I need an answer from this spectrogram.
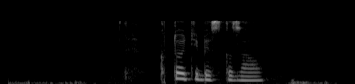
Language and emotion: Russian, neutral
